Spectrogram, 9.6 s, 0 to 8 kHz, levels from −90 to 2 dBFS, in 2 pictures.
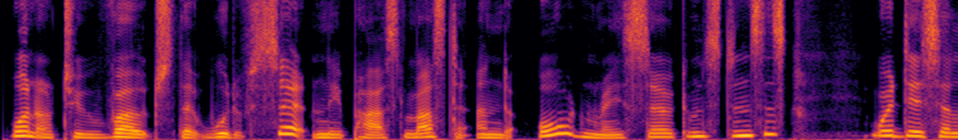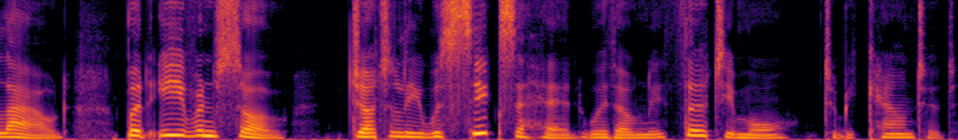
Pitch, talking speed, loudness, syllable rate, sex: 210 Hz, 180 wpm, -20 LUFS, 6.4 syllables/s, female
